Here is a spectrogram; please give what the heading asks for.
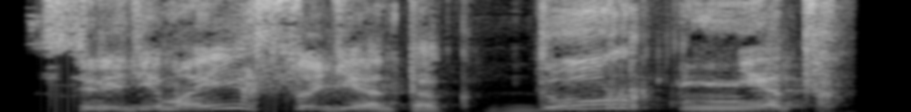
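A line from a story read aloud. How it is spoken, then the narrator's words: Shouting while running away. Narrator (Russian): крикнул Матвей, уже убегая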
